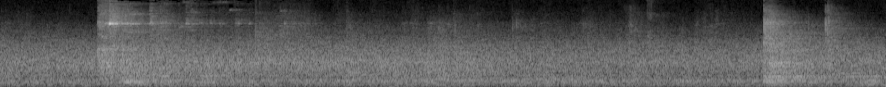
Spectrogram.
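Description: A flying disc clatters into hanging metal chains.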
